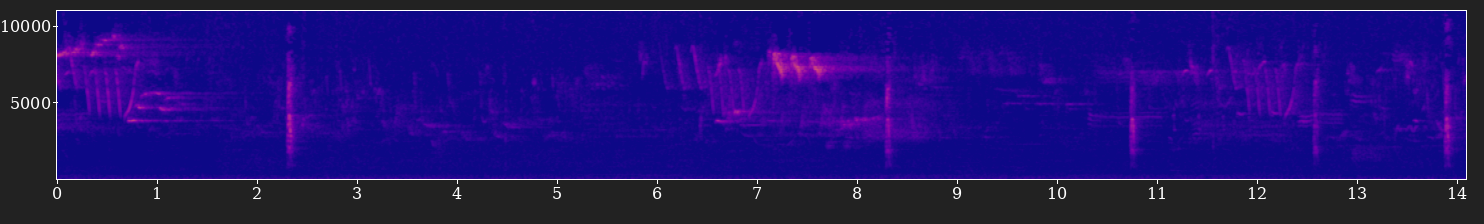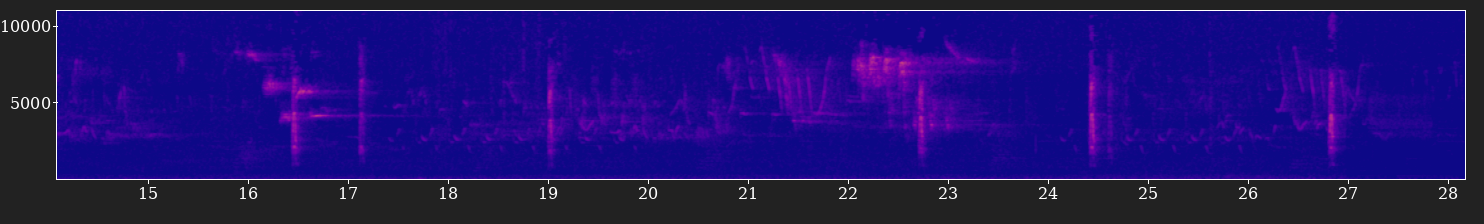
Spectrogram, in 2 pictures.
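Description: Birds chirping and calling in short repeated phrases, over a steady low outdoor rumble, with a dozen or so sharp clicks scattered through.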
